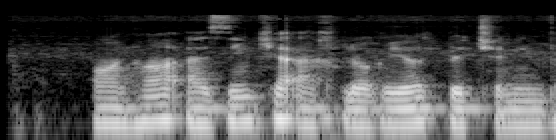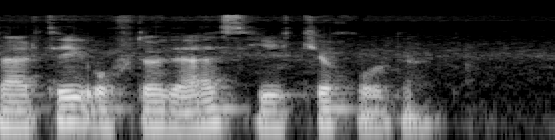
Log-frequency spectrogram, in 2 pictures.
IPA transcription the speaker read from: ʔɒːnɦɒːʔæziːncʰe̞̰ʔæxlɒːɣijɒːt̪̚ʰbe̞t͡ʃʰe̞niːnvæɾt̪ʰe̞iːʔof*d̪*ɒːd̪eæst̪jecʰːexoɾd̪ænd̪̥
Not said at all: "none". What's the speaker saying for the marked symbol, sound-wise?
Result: t̪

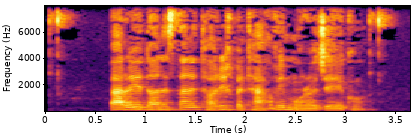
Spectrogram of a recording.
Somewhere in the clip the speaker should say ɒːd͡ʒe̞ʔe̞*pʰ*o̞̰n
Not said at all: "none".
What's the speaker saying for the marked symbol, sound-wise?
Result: kʰ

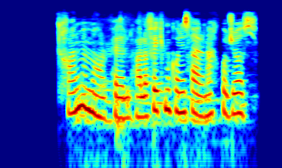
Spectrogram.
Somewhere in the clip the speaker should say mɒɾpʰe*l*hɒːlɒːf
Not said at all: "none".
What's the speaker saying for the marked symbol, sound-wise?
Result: l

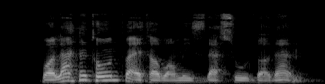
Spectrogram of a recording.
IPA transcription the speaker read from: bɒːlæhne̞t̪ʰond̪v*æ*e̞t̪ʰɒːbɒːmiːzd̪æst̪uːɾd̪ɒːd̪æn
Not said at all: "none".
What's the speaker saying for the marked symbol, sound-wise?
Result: æ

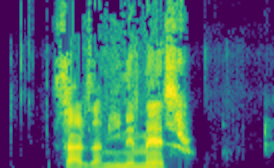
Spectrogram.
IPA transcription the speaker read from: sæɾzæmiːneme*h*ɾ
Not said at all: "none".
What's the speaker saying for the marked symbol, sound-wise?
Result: s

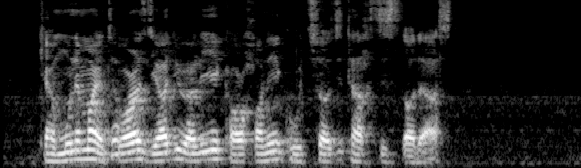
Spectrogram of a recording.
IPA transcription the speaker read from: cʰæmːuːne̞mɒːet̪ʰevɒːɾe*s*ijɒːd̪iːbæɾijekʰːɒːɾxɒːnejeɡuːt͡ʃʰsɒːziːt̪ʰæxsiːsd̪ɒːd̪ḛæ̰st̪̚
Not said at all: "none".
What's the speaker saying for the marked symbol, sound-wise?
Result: z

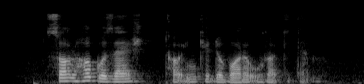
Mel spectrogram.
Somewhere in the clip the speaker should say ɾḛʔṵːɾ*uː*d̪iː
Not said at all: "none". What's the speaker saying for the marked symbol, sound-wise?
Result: ɒː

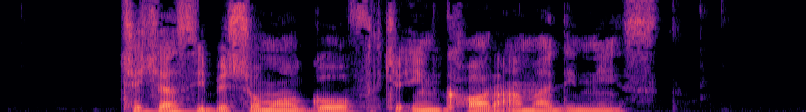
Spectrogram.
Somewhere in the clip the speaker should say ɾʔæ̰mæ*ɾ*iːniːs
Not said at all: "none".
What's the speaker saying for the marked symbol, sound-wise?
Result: l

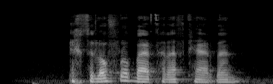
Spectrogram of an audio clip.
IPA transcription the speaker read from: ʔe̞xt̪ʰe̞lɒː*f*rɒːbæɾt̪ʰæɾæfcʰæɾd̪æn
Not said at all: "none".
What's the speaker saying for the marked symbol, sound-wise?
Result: f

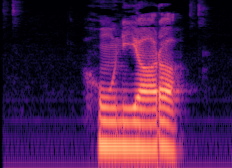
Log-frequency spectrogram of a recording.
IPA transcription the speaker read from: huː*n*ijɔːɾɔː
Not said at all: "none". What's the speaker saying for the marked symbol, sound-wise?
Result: n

